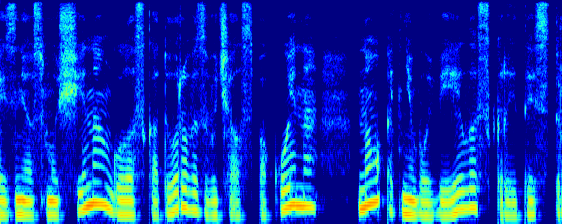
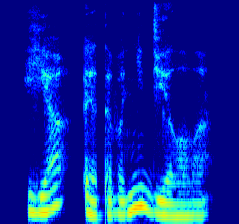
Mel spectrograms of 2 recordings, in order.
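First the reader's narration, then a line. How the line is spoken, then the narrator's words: Slow, careful. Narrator (Russian): ответила она, подбирая слова медленно и осторожно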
